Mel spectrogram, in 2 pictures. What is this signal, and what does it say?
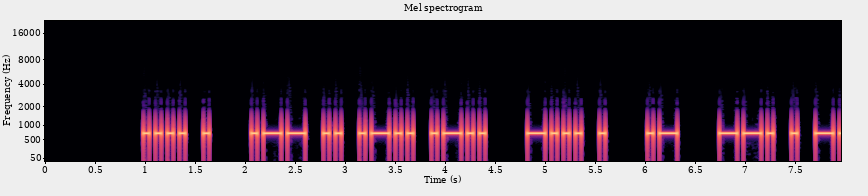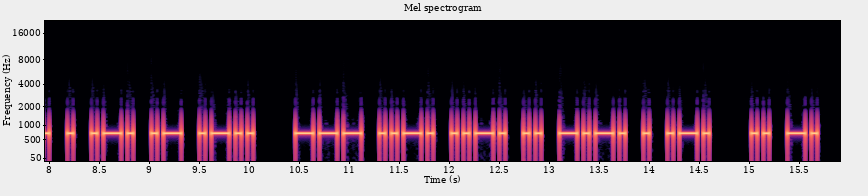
Morse code, heard as a keyed tone, about 20 wpm, 700 Hz. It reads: HE WILL BE A GENERAL OFFICER IN
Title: Sentences from Top 1200 Words 20wpm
